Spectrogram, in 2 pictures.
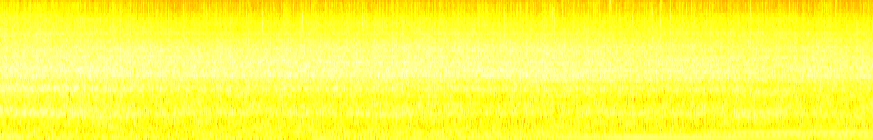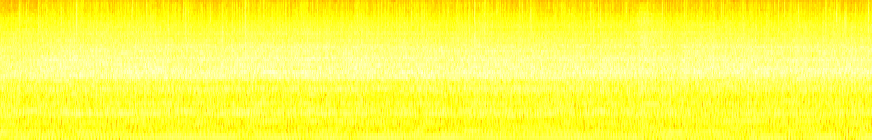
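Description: A black metal band playing live: distorted electric guitars, bass and drums, loud and unbroken, with no vocals.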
